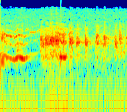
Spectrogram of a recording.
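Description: A dog named Tiger snarls and yelps in an old-time radio drama, a few sharp whining cries in the first second followed by rougher growling barks, close and fairly loud.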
